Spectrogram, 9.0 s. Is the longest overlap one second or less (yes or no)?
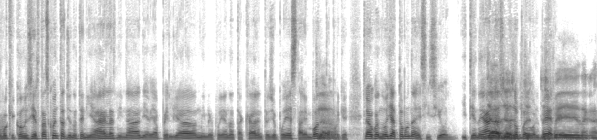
no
